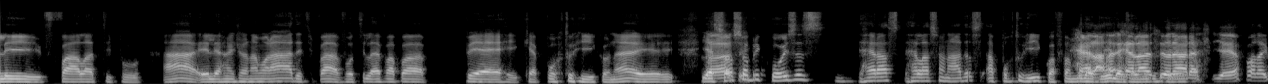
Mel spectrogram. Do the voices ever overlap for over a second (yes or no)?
yes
